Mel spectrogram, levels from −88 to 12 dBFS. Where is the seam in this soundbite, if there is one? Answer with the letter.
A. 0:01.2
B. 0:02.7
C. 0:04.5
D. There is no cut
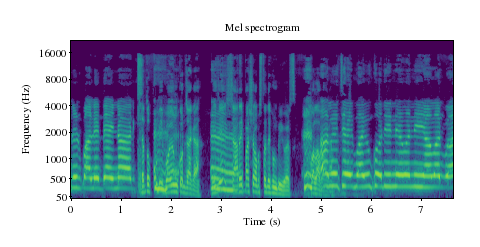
A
